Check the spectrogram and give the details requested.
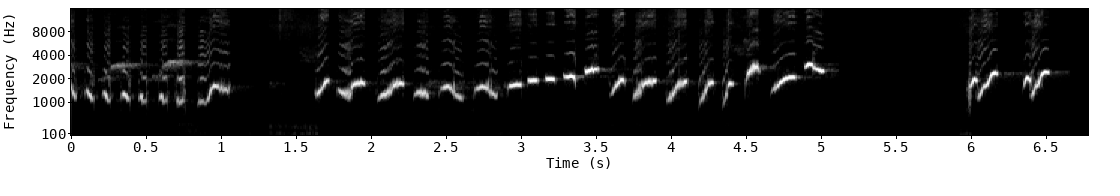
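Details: White-rumped shama singing, played as a lure to provoke other shamas: long fast run of looping whistled notes climbing gradually in pitch, a short low rustle, then a few final upswept whistles after a pause.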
